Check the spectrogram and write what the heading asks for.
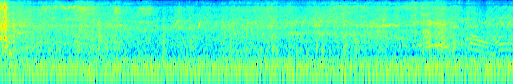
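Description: Electric RC buggies racing on a dirt track: a faint whine of motors and drivetrains with tyre noise over a steady low rumble of wind on the microphone. A sharp knock comes right at the start.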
